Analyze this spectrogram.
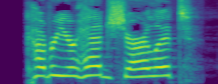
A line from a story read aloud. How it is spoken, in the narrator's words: Sanderson shouted through the din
